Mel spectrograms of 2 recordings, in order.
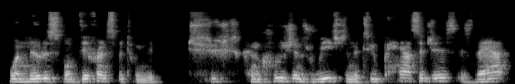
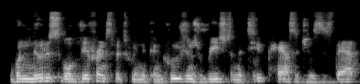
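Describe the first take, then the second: First: The sentence is read slowly and deliberately. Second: The sentence is read quickly and rushed. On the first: The reader tries to take in the meaning. "I try to slow down" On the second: The reader is under pressure and takes nothing in. "the way we might read it in our heads when like the pressure's on"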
